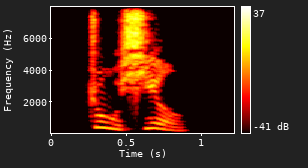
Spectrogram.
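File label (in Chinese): "助兴" Mandarin Chinese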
